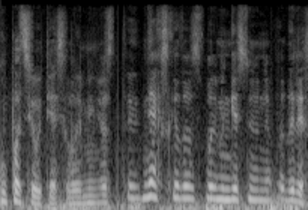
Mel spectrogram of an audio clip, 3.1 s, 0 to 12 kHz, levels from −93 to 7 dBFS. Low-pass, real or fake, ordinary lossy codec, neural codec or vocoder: 10.8 kHz; fake; AAC, 48 kbps; vocoder, 44.1 kHz, 128 mel bands every 512 samples, BigVGAN v2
